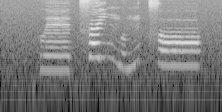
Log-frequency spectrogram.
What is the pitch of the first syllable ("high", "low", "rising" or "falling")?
low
